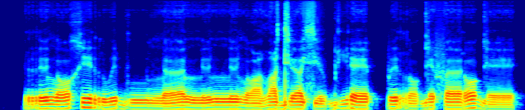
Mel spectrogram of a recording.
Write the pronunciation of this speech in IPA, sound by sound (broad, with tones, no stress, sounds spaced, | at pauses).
r ɘ˧˥ l ɔ˧˥ x ɪ˥ r u˩˧ ɪ̯ b uː˩ lː ɐː˩˧ lː ɘ˩˧ lː ɘ˧ l ɔ˩ ɪ̯ ðˤ e˧ dʲ ɐː˧ sʲ ɐ˩ ʊ̯ b i˧˥ ɾ ɛː˧ pː ɘ˧˥ r ɔ˩ ɡ ɛ˧ f ɐː˧ ɾ ɔ˥ ɡ ɛː˩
